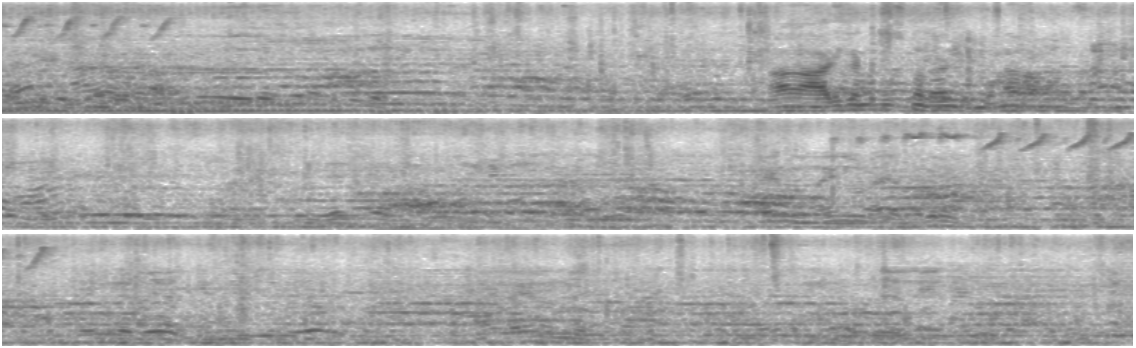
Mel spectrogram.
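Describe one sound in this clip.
A crowd of men talk and call out at once outdoors.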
